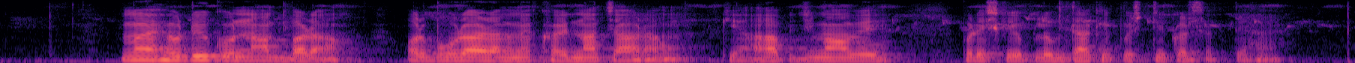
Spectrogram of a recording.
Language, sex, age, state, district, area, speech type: Hindi, male, 30-45, Bihar, Madhepura, rural, read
